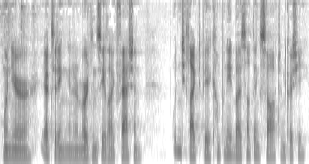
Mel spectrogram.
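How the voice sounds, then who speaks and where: A man with a low, very mellow voice trades improvised comic banter. His delivery is dry and understated, played completely straight. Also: flat delivery, fairly quick. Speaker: improv comedy performer.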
